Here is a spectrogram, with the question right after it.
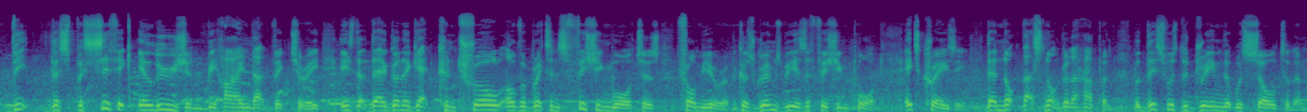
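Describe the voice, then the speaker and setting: A man keeps up a fairly brisk pace while noticeable noise fills the background. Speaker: political commentator guest. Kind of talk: interview answer. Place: street. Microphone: handheld.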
